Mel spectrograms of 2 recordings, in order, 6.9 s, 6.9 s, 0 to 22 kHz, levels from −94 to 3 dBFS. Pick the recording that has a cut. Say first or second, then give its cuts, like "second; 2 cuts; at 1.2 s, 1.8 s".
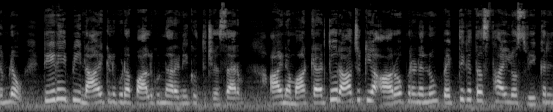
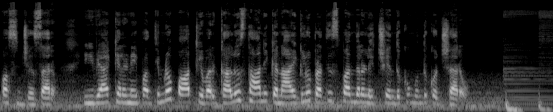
second; 1 cut; at 6.0 s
